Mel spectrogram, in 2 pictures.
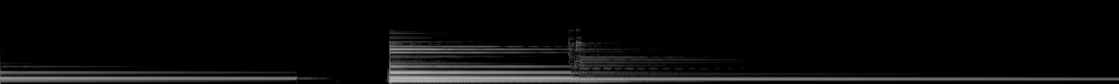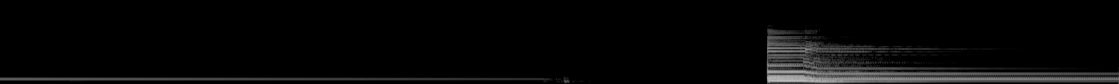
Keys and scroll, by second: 9.1 alt+z, 13.6 alt+z, 14.2 s, 17.5 shift+d, 20.0 alt+z.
